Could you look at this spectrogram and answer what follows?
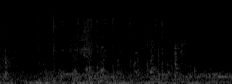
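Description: Pigeons coo in a low, continuous warbling chorus, close and moderately quiet, with no talk over the calls.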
